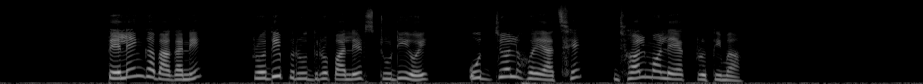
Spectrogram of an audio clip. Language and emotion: Bengali, neutral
